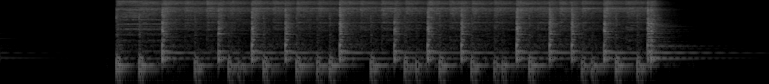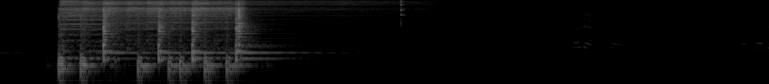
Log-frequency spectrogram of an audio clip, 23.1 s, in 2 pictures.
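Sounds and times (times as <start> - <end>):
tom drum: 1.8 - 10.1, 12.4 - 15.8.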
